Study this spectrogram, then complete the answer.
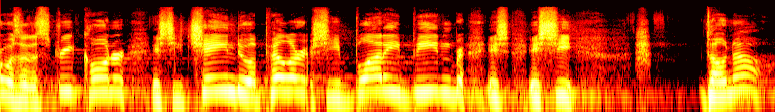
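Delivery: usual speaking voice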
